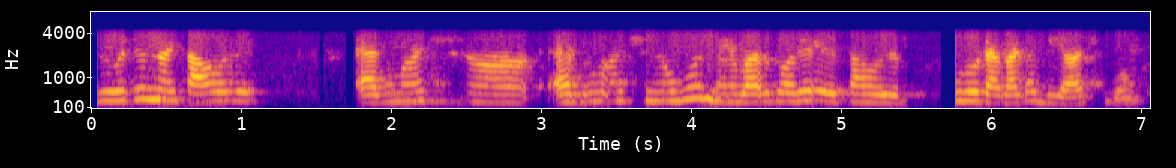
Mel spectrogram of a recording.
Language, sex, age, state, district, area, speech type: Bengali, female, 18-30, West Bengal, Jhargram, rural, conversation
